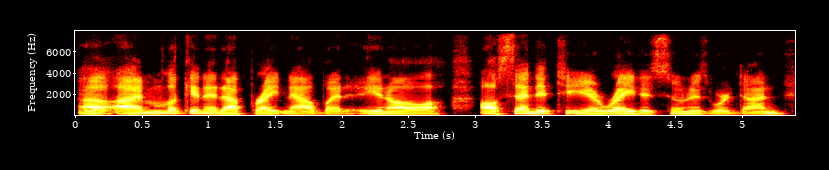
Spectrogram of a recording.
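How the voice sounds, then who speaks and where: A man's voice: mid-range voice, steady tone, normal speed, a bit bright, clear, resonant tone. A man leading an online session, talking casually and affirming others. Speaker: session organizer. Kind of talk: casual meeting chat.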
